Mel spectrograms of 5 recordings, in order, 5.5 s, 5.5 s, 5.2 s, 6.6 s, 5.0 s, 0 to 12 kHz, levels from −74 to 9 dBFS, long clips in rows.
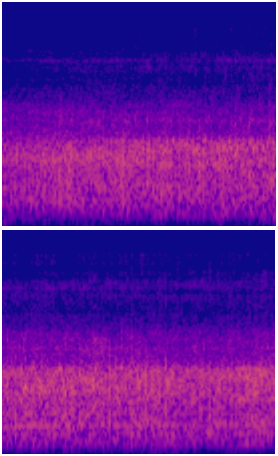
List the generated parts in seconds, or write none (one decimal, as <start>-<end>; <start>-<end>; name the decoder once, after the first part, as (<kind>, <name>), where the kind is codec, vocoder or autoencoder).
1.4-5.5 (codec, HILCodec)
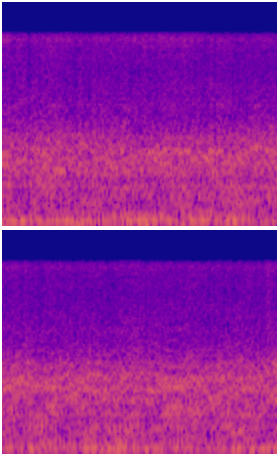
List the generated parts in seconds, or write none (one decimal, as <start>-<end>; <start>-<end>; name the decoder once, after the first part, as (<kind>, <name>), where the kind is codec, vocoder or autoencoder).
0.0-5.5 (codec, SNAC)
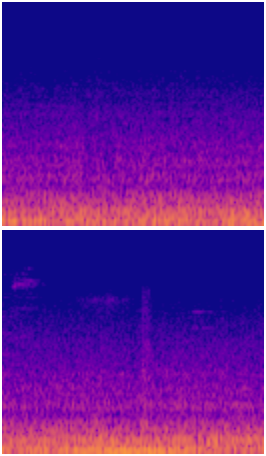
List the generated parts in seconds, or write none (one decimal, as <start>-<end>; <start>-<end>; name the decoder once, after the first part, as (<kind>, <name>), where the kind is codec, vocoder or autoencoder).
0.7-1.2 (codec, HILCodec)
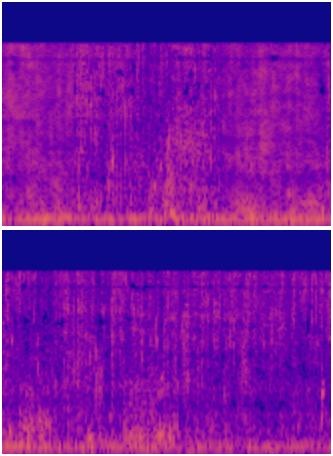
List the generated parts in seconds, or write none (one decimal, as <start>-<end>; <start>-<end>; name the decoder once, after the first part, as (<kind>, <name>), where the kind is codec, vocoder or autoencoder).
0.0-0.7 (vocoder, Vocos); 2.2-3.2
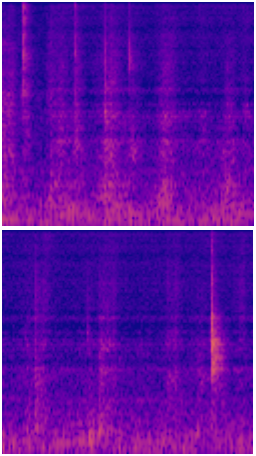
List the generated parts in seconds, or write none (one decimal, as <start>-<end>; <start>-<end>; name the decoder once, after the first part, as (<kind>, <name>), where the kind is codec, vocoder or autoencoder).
0.5-5.0 (codec, SNAC)

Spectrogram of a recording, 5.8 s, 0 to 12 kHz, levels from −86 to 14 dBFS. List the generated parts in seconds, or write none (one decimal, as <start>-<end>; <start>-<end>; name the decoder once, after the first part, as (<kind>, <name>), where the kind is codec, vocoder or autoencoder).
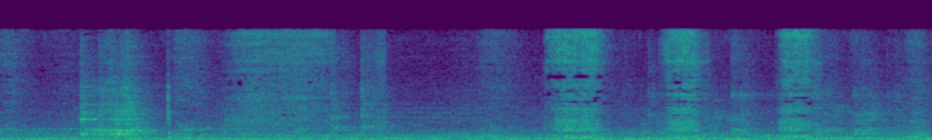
2.6-5.8 (vocoder, Vocos)

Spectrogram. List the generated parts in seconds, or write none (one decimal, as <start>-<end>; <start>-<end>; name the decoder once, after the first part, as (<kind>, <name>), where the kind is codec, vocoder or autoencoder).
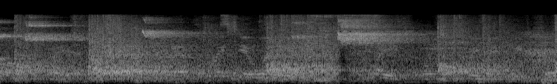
3.1-3.8 (vocoder, Vocos)

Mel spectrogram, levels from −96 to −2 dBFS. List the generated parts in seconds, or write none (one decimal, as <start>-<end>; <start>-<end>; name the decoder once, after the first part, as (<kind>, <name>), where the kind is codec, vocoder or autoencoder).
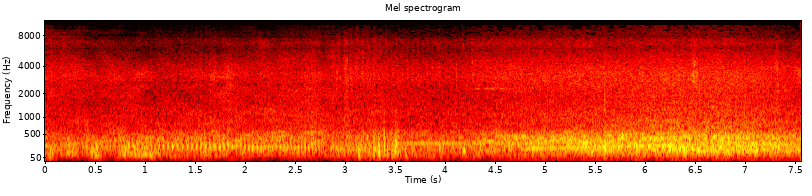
0.0-1.1 (codec, DAC); 1.7-2.9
